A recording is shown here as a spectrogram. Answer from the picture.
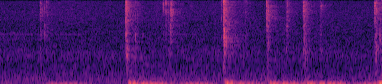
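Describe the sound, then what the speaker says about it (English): Someone types an email address on a computer keyboard, producing a close, quick run of uneven keystrokes with heavier thumps near the end. "So we have to type in some type of an email."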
